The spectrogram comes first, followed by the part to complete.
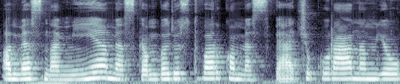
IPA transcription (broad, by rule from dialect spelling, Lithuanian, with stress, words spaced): ɐ ˈmʲɛs nɐˈmʲiɛ ˈmʲɛs ˈkɐmbɐrʲʊs ˈtʋɐrkoːm ˈmʲɛs ˈpʲæːt͡ʃʲuː kʊˈrɑːnɐm ˈjɛʊ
